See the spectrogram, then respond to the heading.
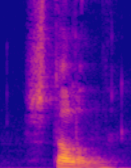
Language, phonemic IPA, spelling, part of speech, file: Dutch, /ˈstɑlə(n)/, stallen, verb / noun, Nl-stallen.ogg
- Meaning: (verb) 1. to put an animal in a stable 2. to park (any human-powered vehicle, such as a bicycle) 3. to put aside, lodge, retire 4. to piss; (noun) plural of stal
